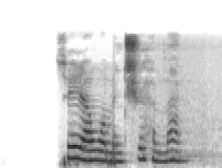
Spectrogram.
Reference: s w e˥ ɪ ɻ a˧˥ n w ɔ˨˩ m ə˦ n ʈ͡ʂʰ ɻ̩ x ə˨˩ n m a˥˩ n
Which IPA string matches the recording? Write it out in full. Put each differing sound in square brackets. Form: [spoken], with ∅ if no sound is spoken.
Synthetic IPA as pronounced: s w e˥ ɪ ɻ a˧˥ n w ɔ˨˩ m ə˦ n ʈ͡ʂʰ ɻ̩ x ə˨˩ n m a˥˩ n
